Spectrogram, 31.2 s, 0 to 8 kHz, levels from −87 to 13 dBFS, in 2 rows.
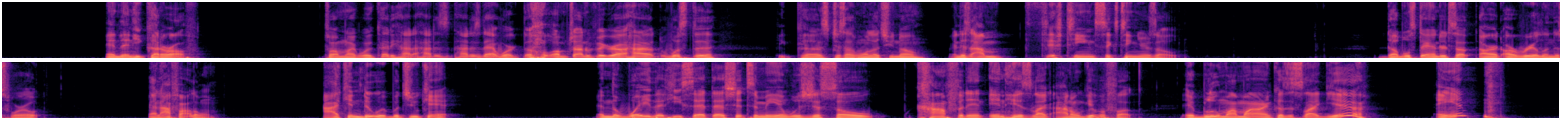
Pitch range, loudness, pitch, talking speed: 95-130 Hz, -14 LUFS, 105 Hz, 180 wpm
